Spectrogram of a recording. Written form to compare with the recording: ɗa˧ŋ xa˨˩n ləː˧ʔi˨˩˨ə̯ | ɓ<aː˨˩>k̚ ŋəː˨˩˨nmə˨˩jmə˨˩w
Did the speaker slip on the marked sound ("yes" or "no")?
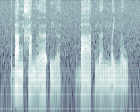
no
